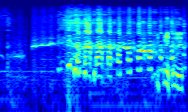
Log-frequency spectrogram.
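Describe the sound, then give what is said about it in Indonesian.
A person whistles a short melodic tune, clear pure notes that shift in pitch, soon joined and partly covered by overlapping talking voices. “Semua lagu dia bisa siulnya dia.”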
